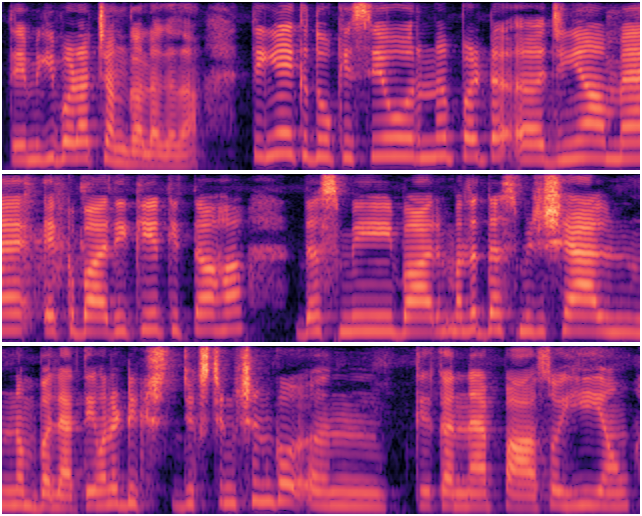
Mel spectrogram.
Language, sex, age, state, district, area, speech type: Dogri, female, 30-45, Jammu and Kashmir, Udhampur, urban, spontaneous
